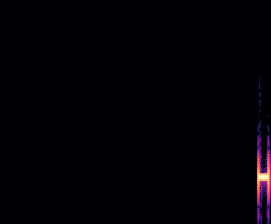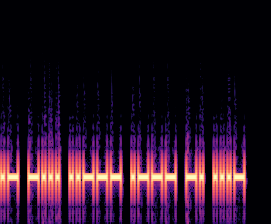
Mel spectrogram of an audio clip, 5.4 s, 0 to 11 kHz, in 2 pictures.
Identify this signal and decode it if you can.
Morse code, heard as a keyed tone, about 36 wpm, 700 Hz. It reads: KB2JNV
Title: USA Call Signs - 6 Characters - Repeated 3x - 35wpm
